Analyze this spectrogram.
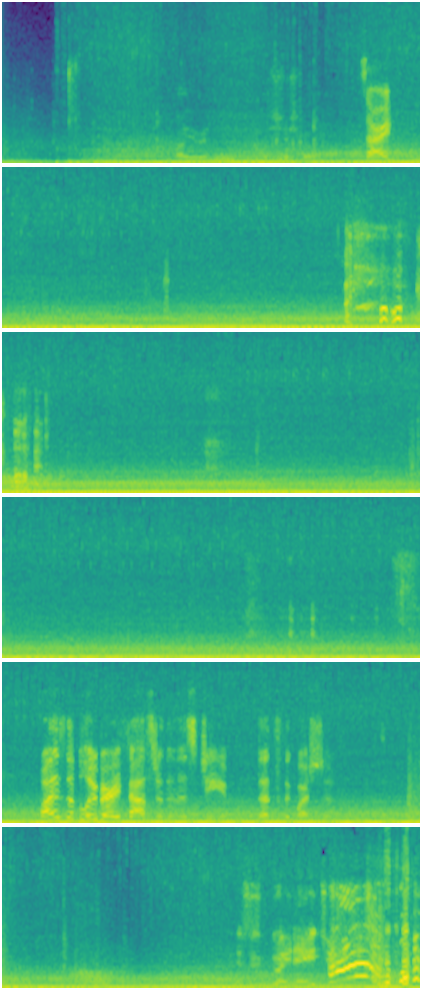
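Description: A vehicle engine drones steadily.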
